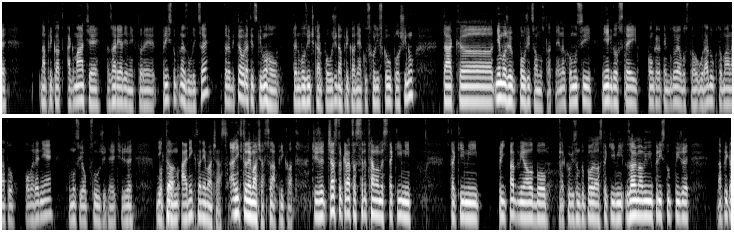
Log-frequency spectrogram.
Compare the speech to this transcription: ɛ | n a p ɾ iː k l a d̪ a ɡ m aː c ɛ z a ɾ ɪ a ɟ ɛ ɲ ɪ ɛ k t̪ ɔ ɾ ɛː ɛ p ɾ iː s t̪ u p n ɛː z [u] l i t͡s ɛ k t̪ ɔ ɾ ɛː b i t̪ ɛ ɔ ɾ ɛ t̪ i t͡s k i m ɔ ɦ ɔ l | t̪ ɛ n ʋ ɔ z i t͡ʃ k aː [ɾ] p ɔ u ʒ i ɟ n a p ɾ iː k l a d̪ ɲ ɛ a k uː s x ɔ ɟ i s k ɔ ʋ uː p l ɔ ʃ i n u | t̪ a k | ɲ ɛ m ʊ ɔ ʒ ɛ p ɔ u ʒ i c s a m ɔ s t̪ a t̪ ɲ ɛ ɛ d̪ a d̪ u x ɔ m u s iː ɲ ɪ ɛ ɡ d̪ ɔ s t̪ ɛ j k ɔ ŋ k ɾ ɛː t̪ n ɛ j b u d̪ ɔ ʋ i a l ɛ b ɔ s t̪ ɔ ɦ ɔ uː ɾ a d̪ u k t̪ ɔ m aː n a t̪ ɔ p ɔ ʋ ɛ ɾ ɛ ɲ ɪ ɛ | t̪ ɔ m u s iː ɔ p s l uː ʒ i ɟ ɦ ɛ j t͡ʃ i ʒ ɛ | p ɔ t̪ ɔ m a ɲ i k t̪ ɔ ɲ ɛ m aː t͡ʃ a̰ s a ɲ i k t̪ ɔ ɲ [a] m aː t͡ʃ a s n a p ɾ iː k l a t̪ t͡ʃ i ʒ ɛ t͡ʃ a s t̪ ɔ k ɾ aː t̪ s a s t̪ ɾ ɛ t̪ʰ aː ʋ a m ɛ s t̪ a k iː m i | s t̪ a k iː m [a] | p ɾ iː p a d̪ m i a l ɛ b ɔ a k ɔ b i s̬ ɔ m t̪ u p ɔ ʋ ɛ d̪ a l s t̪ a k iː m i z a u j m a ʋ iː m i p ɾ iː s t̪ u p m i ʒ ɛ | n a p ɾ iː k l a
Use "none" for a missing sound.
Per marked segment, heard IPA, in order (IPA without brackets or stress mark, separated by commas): u, ɾ, ɛ, i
